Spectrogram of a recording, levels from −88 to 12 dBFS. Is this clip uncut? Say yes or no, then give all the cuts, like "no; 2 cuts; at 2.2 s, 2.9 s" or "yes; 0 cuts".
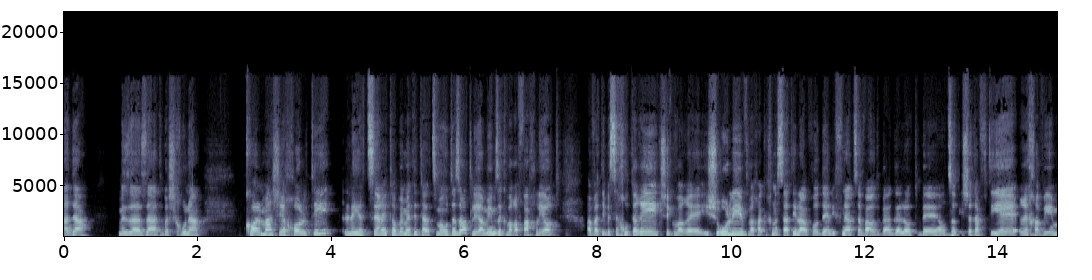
no; 3 cuts; at 6.1 s, 10.2 s, 13.4 s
